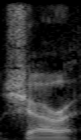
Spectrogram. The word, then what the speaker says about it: Sciarra: Moore, Daniel Scherer. Am I pronouncing that right? – Yes. – S-C-I-A-R-R-A.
